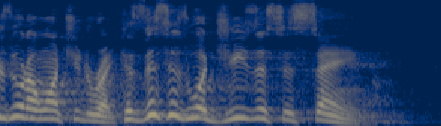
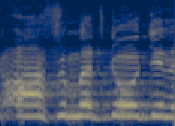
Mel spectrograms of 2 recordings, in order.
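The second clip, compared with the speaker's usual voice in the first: high, loud cheering; acted over-eager enthusiasm; rally a little kid, imitating a keen dad; excited dad; 8 semitones higher, 6 dB louder than usual.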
